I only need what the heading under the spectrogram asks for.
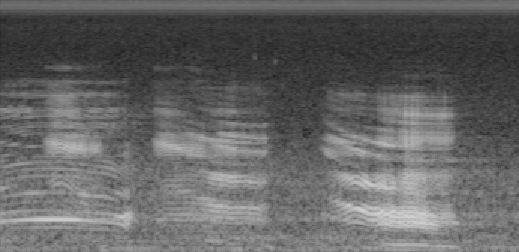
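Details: During the autumn rut, which starts in mid-September, a red deer stag gives three drawn-out, hoarse, rising-and-falling bellows in quick succession, calls made in evening forests to attract females and deter rival males.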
